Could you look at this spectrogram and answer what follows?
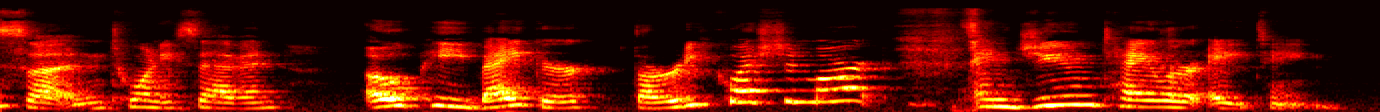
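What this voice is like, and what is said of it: Southern accent slipping in. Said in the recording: “my southern accent's going to come in on this. I can't help it ... It was when you said the numbers that it really got me”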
